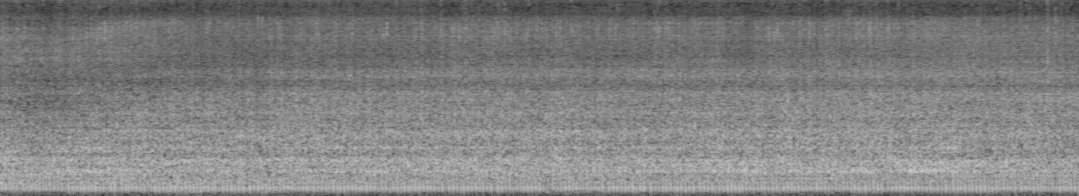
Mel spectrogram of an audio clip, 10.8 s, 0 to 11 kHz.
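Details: 1980 MTD SnowFlite 5-20 snowblower on a new carburetor, cold-started at about -12 after hours outside, clearing snow: steady, busy drone holding speed evenly with no surging or misfires; runs healthy under load.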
